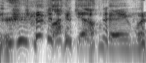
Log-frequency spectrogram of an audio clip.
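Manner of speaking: giggling through the words; laughing. Real, not acted. Joking about living off his partner, laughing through it. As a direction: laugh out the joke as you say it.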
